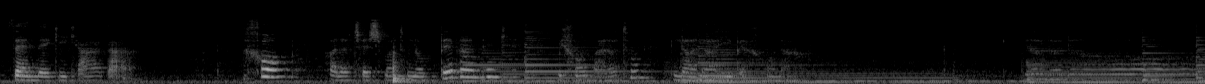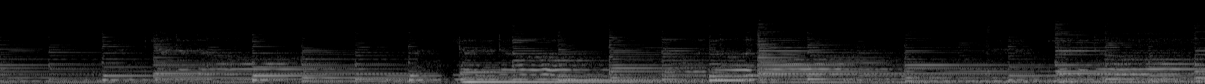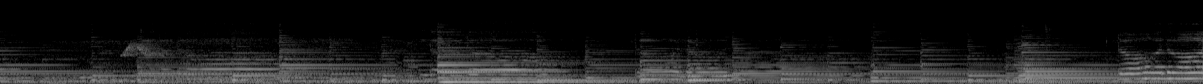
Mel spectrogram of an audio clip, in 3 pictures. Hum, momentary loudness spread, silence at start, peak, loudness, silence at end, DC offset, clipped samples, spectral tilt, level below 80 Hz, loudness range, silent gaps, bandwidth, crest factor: none; 15 LU; 0 s; -16 dBFS; -37 LUFS; 0 s; under 0.1%; under 0.1%; -8 dB/octave; -56 dBFS; 10 LU; none; 8.4 kHz; 20 dB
